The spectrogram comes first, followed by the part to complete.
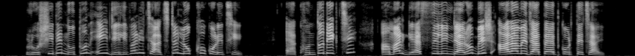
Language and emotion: Bengali, surprised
